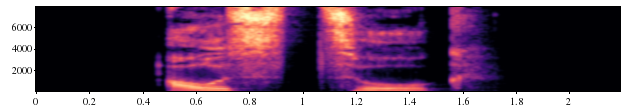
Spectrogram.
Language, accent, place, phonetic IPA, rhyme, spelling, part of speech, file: German, Germany, Berlin, [ˈaʊ̯sˌt͡soːk], -aʊ̯st͡soːk, auszog, verb, De-auszog.ogg
- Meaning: first/third-person singular dependent preterite of ausziehen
